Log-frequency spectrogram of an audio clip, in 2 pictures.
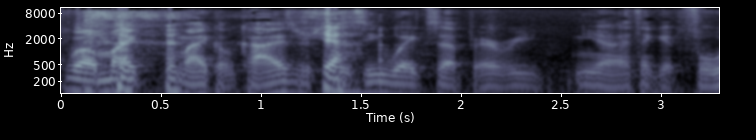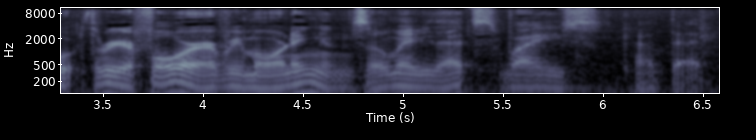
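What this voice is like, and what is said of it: Unusually deep, tired voice. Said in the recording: “you tell I woke up at 3 in the morning last night and never fell back asleep. My voice always gets deeper. ... Radio voice. ... It's the Barry White effect.”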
